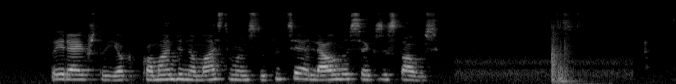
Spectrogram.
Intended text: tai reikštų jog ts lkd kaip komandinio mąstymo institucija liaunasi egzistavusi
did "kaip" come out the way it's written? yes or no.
no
